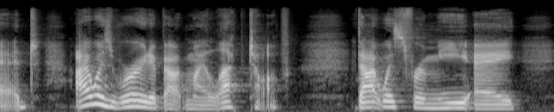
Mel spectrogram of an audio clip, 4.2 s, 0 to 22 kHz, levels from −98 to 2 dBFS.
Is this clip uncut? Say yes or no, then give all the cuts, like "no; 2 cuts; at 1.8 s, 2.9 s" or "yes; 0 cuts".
no; 1 cut; at 2.8 s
